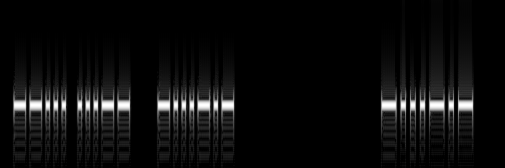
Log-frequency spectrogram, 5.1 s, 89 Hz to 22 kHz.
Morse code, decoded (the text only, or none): 73 <BK> <BK>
